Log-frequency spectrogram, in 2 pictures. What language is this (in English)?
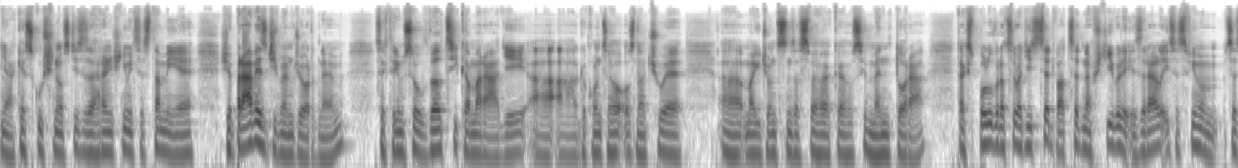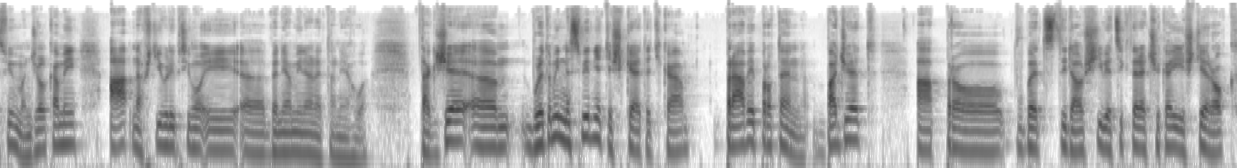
Czech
